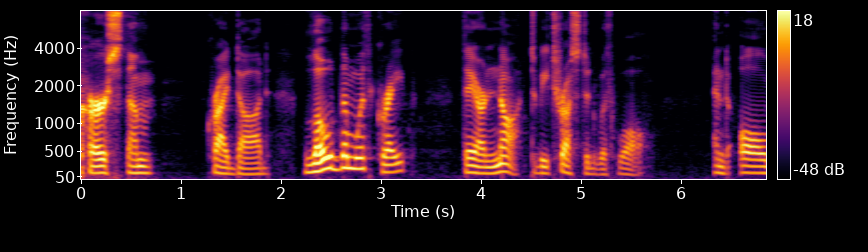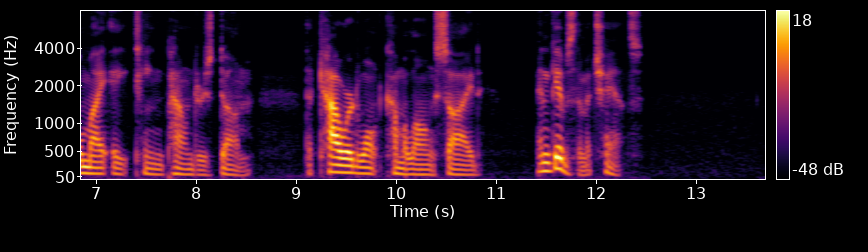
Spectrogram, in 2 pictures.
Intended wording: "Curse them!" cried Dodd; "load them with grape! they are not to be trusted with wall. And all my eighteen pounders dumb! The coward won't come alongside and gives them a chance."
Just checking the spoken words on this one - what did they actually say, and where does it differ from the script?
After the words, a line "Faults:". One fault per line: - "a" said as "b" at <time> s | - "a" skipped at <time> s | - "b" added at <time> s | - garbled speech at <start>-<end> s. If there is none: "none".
"Curse them!" cried Dodd; "load them with grape! they are not to be trusted with wall. And all my eighteen pounders dumb! The coward won't come alongside and gives them a chance."
Faults:
none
